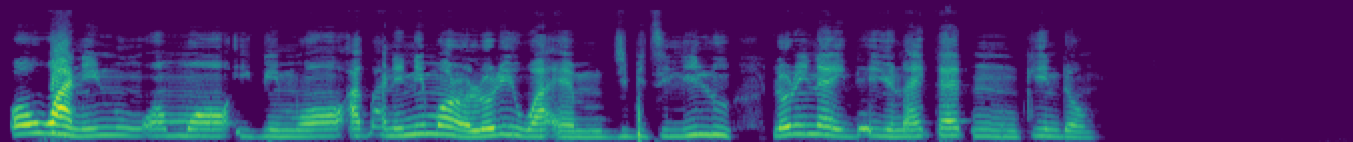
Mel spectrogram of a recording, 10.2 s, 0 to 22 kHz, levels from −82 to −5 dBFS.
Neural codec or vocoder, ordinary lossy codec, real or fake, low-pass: vocoder, 44.1 kHz, 128 mel bands every 512 samples, BigVGAN v2; AAC, 48 kbps; fake; 19.8 kHz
